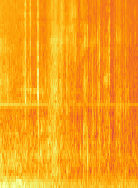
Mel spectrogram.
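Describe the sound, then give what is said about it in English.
Soft, irregular crinkling and rustling of paper as the speaker searches for his notes during a Bible reading, a few quick crackly bursts scattered over a couple of seconds, quiet, with no one talking. “Let me find my paper here.”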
